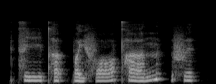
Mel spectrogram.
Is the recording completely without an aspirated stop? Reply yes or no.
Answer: no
